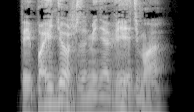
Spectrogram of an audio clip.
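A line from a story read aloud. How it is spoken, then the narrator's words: Growled. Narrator (Russian): рыкнул волк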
